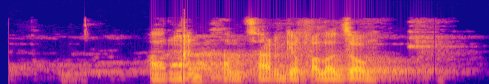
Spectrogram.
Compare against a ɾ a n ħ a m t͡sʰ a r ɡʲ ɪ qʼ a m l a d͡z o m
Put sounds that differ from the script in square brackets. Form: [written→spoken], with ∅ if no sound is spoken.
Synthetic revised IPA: a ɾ a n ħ a m t͡sʰ a r ɡʲ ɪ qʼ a [m→∅] l a d͡z o m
